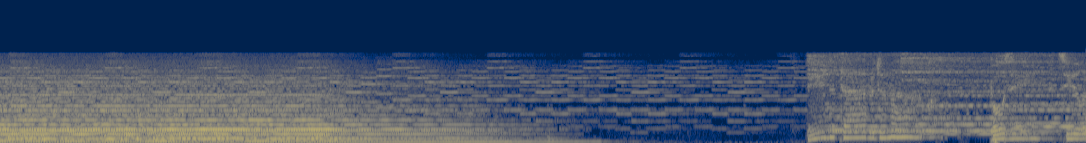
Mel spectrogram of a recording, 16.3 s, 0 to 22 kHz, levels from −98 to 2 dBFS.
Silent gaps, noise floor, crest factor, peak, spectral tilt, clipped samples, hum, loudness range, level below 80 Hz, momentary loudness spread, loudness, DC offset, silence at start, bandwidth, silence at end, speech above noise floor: none; -54 dBFS; 16 dB; -14 dBFS; -9 dB/octave; under 0.1%; none; 20 LU; -42 dBFS; 22 LU; -30 LUFS; under 0.1%; 0 s; 5 kHz; 0 s; 20 dB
